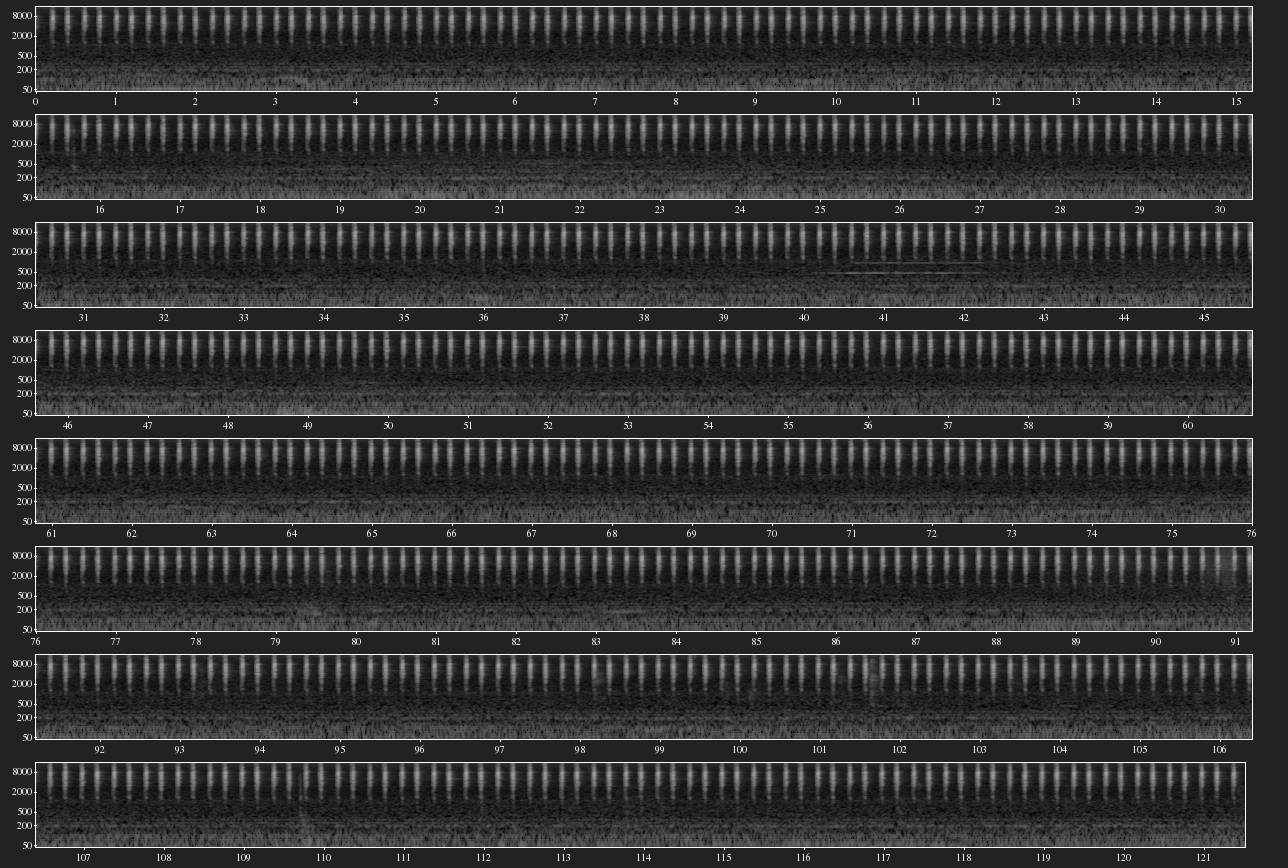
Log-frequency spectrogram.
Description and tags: Mechanical alarm clock is ticking (SLAVA)
Old Mechanical alarm clock is ticking
alarm, clock, Mechanical, russian, ticking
